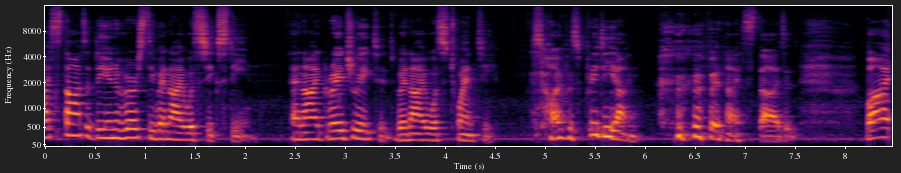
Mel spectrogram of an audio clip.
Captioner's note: chuckles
